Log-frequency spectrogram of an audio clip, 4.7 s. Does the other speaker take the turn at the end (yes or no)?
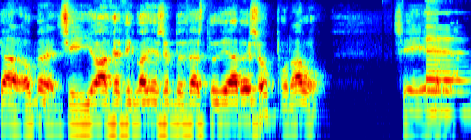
no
